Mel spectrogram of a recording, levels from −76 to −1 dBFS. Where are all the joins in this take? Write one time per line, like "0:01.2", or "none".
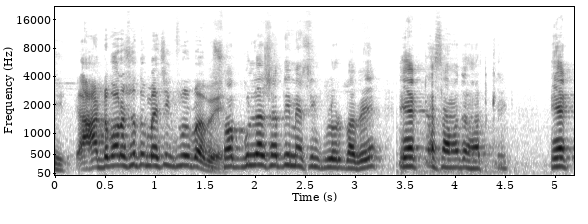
0:03.3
